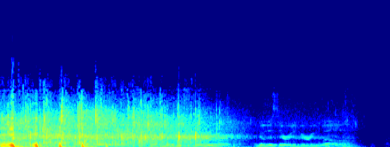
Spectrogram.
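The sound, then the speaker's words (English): A group bursts into dense, crackling applause for about three seconds, then the clapping thins out and fades while voices carry on talking underneath. “Oh, we should all like applaud.”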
